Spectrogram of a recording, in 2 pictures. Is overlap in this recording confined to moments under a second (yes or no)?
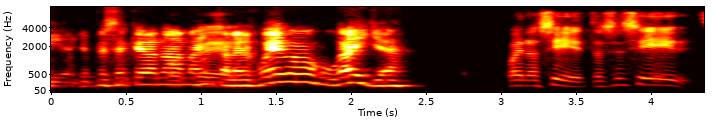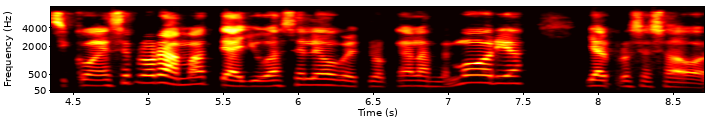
yes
